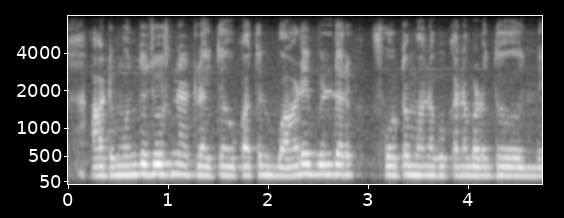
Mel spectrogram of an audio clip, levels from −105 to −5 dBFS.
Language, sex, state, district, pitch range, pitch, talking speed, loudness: Telugu, male, Telangana, Komaram Bheem, 160-180 Hz, 165 Hz, 150 wpm, -15 LUFS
